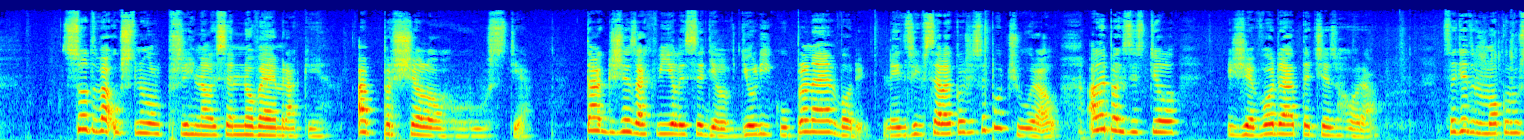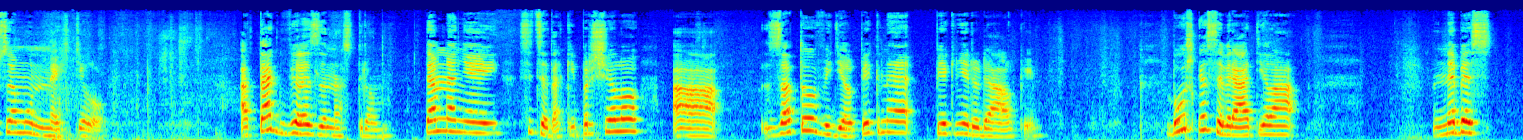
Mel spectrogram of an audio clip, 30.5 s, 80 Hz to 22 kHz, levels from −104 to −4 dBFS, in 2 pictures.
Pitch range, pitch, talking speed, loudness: 225-310 Hz, 265 Hz, 120 wpm, -25 LUFS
